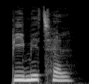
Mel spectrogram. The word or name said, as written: bimetal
